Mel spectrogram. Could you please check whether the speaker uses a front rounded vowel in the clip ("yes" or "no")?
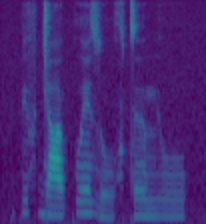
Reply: no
